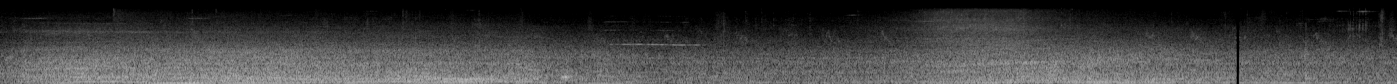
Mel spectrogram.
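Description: Street traffic: vehicle engines and tyres going by, swelling twice, with a car driving past close about ten seconds in.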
